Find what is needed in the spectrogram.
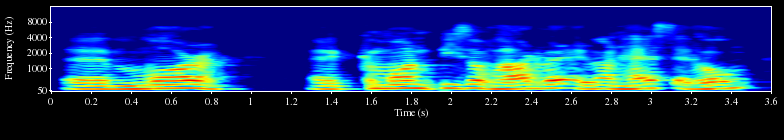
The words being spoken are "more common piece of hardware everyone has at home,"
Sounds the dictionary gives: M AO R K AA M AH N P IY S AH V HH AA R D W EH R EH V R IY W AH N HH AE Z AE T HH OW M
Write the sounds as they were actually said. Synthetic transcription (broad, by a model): M AO R K AA M AH N P IY S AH F HH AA R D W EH R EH R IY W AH N HH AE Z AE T HH OW M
